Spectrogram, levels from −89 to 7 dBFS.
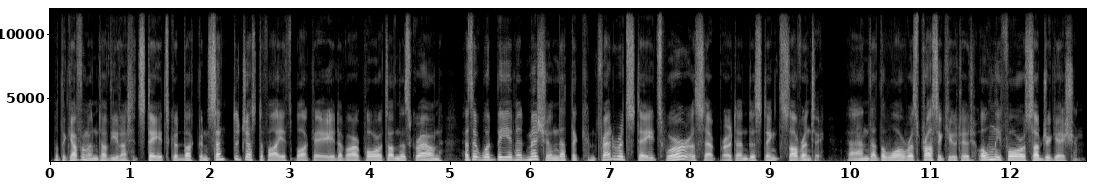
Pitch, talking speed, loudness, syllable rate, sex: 135 Hz, 210 wpm, -19 LUFS, 6.3 syllables/s, male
